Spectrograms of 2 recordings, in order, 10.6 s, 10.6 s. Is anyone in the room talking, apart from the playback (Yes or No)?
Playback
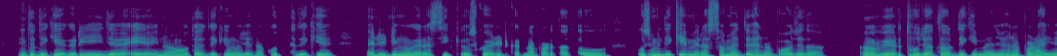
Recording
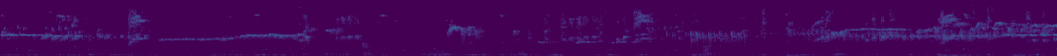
No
